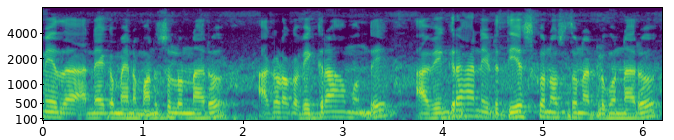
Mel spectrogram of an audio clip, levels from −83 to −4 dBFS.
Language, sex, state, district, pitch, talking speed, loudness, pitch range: Telugu, male, Andhra Pradesh, Manyam, 120 Hz, 125 wpm, -15 LUFS, 115-135 Hz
